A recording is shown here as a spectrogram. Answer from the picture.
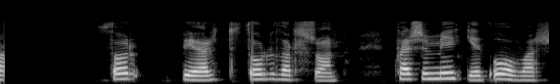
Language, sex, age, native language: Icelandic, female, 11, Icelandic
